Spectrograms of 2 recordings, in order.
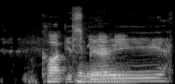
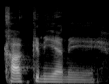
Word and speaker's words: Kotkaniemi: Kotkaniemi. Kotkaniemi. Kotkaniemi.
